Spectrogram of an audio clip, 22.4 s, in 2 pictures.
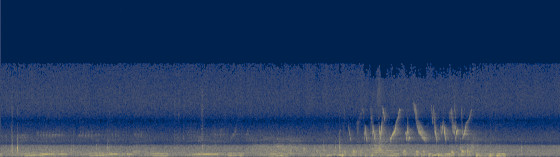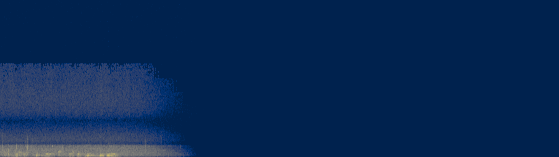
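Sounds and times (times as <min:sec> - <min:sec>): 
rock pigeon: 0:00.0 - 0:10.2, 0:11.3 - 0:13.6.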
